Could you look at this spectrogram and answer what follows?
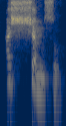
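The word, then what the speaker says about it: الشمس: In some letters, we do, if it is preceded by alif lam, we don't read the lam, we will join it to shamsu, ash-shamsu.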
